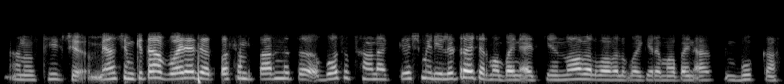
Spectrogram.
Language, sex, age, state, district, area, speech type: Kashmiri, female, 18-30, Jammu and Kashmir, Budgam, rural, conversation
